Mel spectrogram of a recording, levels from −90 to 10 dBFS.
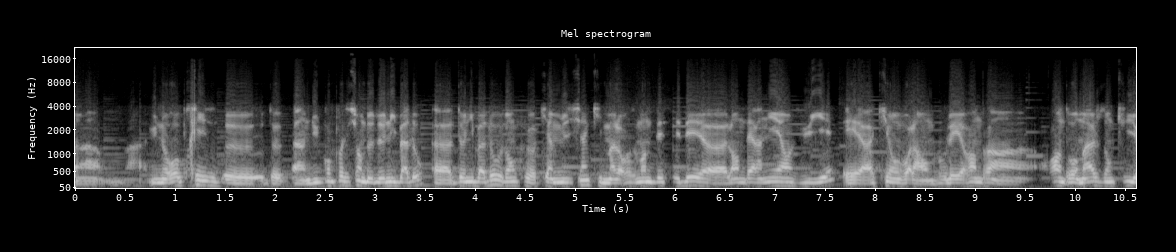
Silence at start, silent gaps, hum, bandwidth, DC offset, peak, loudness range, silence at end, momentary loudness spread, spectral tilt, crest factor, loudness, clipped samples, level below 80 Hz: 0 s; none; none; 8 kHz; under 0.1%; 0 dBFS; 1 LU; 0 s; 4 LU; -7.5 dB/octave; 16 dB; -16 LUFS; under 0.1%; -54 dBFS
